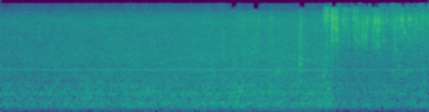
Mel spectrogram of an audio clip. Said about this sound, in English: the siphon's going now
